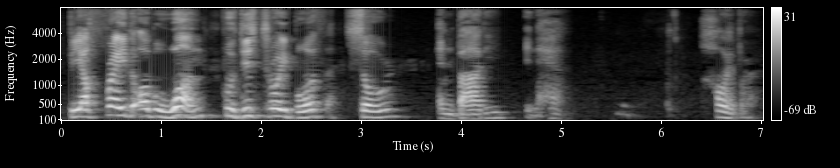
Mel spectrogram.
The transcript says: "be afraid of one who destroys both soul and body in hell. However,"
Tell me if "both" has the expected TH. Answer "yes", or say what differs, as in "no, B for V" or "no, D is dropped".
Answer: yes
